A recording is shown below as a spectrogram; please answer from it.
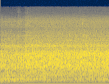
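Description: A pause in speech filled by steady, even background hiss.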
